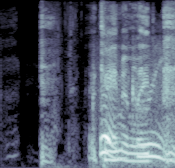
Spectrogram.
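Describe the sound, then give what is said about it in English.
A short cough, then a second burst that rolls into a drawn-out, voiced throat sound, heard alone with no talk over it. “excuse me, King, God, where's the cough button?”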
